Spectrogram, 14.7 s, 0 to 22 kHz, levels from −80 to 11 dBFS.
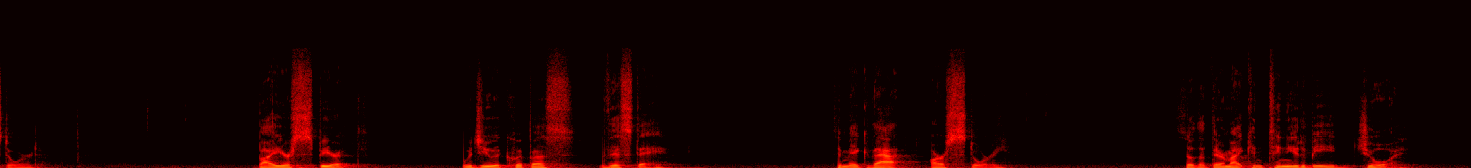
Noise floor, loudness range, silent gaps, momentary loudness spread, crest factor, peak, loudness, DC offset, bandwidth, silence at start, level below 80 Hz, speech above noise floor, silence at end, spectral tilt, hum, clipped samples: -70 dBFS; 4 LU; none; 16 LU; 24 dB; -16 dBFS; -37 LUFS; under 0.1%; 16 kHz; 0 s; -64 dBFS; 35 dB; 0.6 s; -5.5 dB/octave; none; under 0.1%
